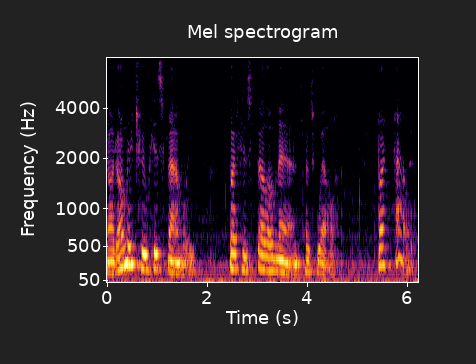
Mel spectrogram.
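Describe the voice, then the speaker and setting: A woman's fairly low voice, with very wide pitch swings, a very slow pace and audible room echo. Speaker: honoree's daughter giving tribute speech. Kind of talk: prepared tribute speech. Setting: ceremony hall with audience. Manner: formal.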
